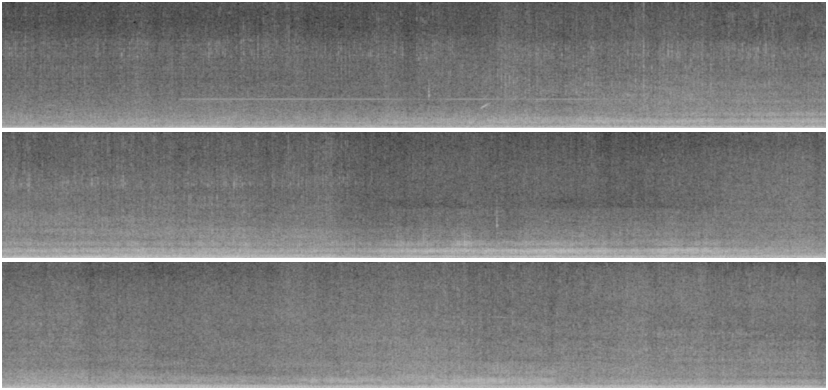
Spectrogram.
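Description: Propeller airplane engine drone, steady and strong as the plane flies in toward the microphone. About sixteen seconds in, this gives way to a lighter, lower-power engine note from a Mooney single-engine plane taxiing.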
